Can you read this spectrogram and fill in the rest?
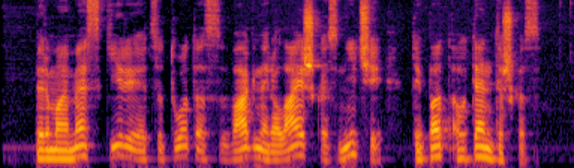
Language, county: Lithuanian, Alytus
